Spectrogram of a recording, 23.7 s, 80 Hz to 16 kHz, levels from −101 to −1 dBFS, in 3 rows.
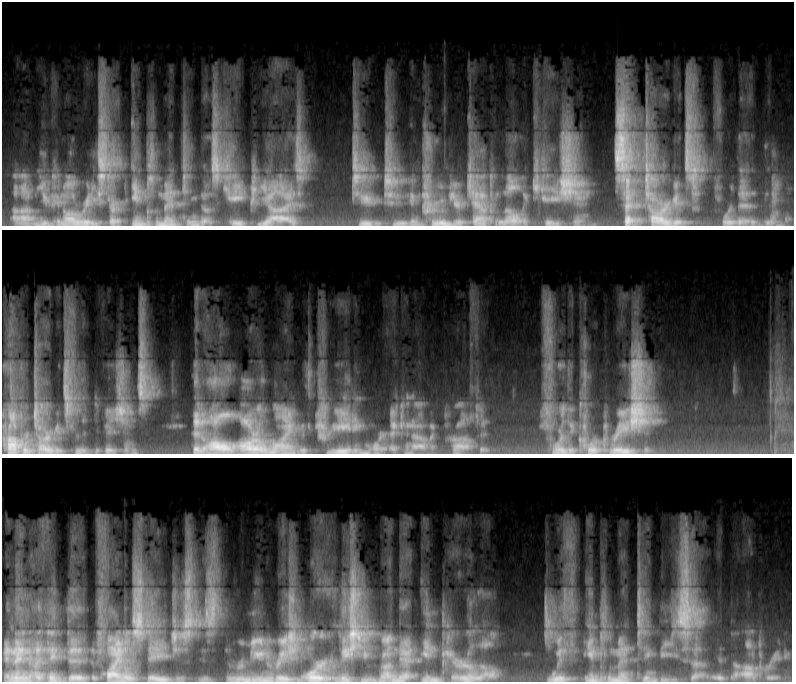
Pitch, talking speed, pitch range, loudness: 110 Hz, 160 wpm, 105-115 Hz, -22 LUFS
